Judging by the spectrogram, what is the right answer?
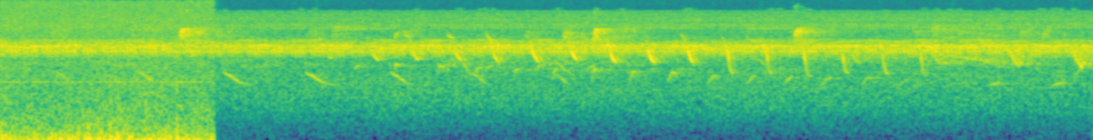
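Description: Near silence with faint birdsong: many short, high, falling chirps starting about a second in, over a faint steady high tone.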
